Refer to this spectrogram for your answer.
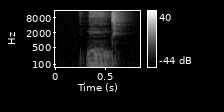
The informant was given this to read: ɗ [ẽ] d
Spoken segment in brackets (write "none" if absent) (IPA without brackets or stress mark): ẽ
